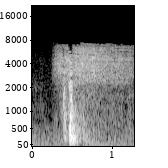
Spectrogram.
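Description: A door being closed: a soft brushing hiss, then one dull low thump, fairly quiet, with faint hiss lingering after it.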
